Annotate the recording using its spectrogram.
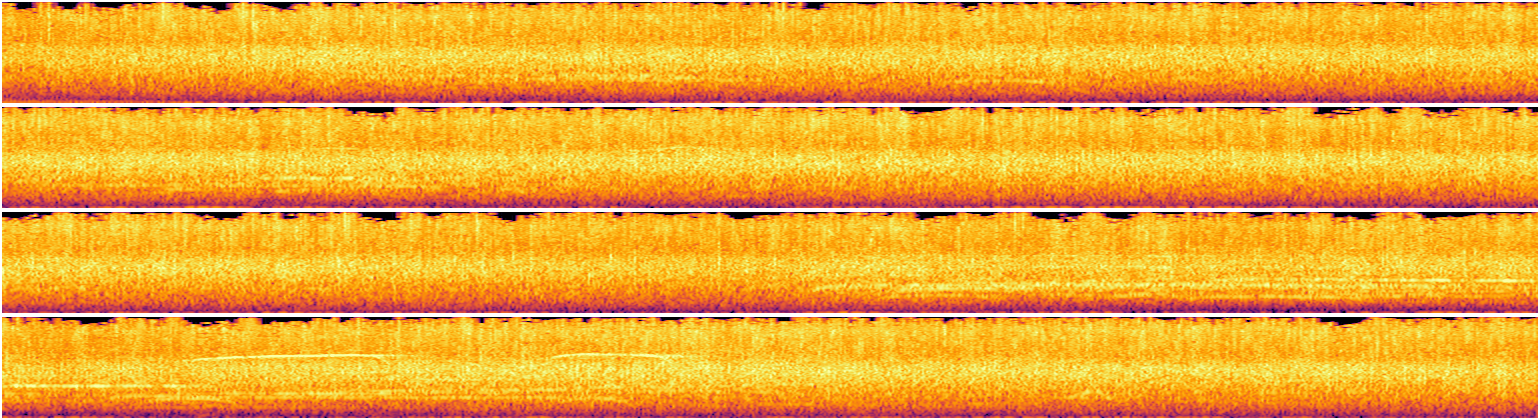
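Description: Live concert audience applauding steadily as the song ends, the last chord dying away in the first second. Cheering and shouts rise about two-thirds of the way through, with two short whistles near the end.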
